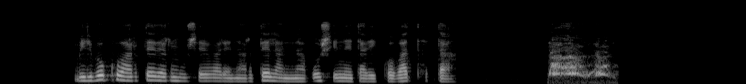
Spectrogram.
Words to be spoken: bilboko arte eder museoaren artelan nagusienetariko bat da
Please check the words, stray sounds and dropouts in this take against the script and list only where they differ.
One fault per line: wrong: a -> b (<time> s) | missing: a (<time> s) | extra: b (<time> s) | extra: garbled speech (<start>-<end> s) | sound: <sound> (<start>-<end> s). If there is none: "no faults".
sound: bark (5.5-6.2 s)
